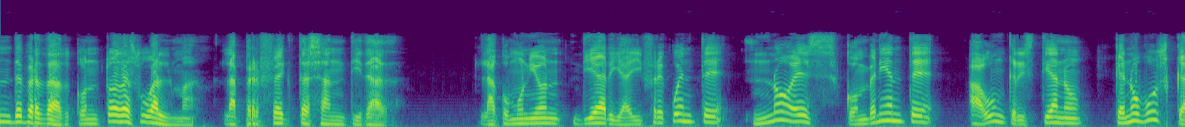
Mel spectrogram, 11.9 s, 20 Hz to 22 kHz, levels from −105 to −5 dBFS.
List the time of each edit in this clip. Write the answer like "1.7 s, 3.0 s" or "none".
4.7 s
